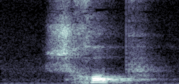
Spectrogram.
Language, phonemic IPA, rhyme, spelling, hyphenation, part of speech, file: Dutch, /sxɔp/, -ɔp, schop, schop, noun / verb, Nl-schop.ogg
- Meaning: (noun) 1. a shovel, a spade, a digging tool 2. kick, hit or strike with the leg or foot; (verb) inflection of schoppen: first-person singular present indicative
